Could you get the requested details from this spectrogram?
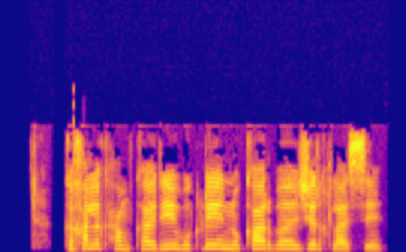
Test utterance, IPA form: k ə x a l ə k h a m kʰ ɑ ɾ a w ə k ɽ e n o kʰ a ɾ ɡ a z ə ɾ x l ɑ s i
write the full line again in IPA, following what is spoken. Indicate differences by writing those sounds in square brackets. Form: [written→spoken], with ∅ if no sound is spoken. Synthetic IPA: k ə x a l ə k h a m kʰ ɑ ɾ [a→i] w ə k ɽ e n o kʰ [a→ɑ] ɾ [ɡ→b] a [z→ʒ] ə ɾ x l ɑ s i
